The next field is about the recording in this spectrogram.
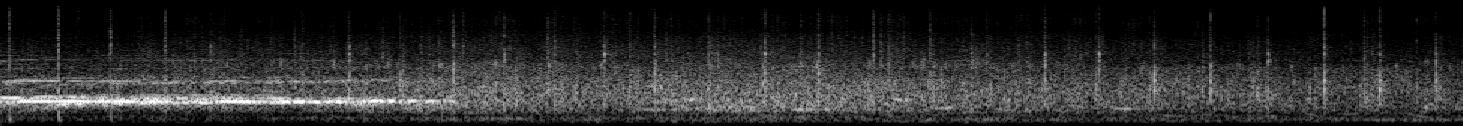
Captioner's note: audience cheers; audience applauds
